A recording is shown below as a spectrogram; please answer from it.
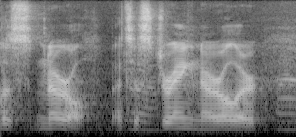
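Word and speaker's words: knurl: I just call it a neural k n u r l sir the K is silent fore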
